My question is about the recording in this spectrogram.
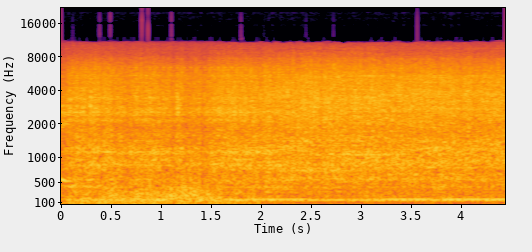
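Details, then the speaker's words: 1989 Chevrolet Celebrity CL wagon, 3.1 L V6, idling steadily with a light quick ticking on top: the typical hydraulic lifter tick. "it's not too bad it's got the old lifter tick that I'm sure you could hear"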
